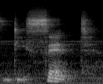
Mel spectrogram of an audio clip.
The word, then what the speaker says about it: descent: form of that is descent DSC ents pronounced descent so say if you're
